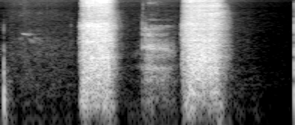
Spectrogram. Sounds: Sniff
